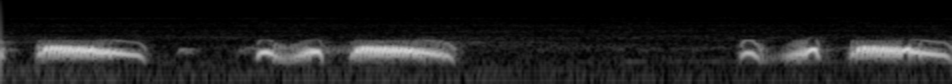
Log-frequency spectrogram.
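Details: Spotted dove cooing all day as a lure for wild birds; long, mellow, falling notes and a pair of quick coos, repeated after a short pause, clean and quiet background.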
